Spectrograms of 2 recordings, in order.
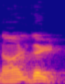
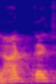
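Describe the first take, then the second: First: The middle consonant is an 'l' sound. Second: The middle consonant is a 't' sound. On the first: It means days. The speaker calls it right. "நாள்கள் என்று சொல்லணும்" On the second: It means toddy obtained that day. The speaker calls it wrong. "இந்த இடத்துல நாட்கள் சொல்லக்கூடாது"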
